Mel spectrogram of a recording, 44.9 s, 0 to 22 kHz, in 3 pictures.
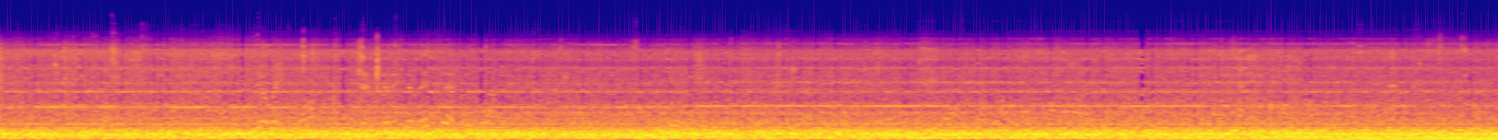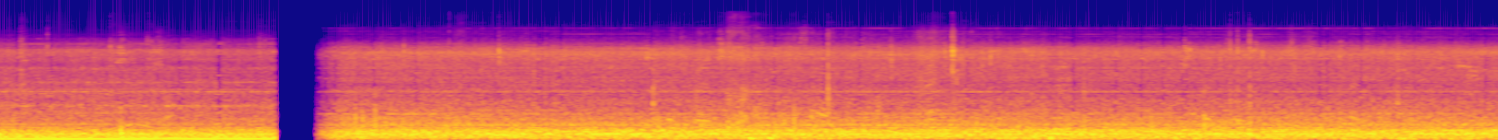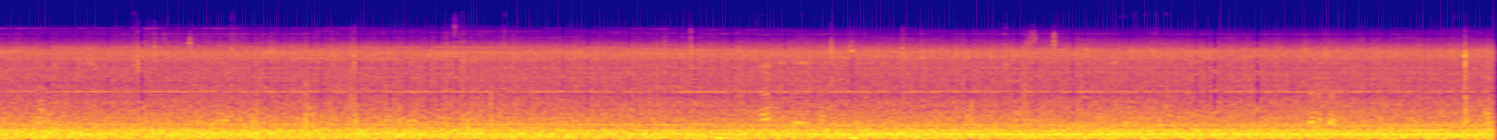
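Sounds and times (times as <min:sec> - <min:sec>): airliner engines humming: 0:00.0 - 0:44.9
rush of cabin air: 0:22.1 - 0:24.8.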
